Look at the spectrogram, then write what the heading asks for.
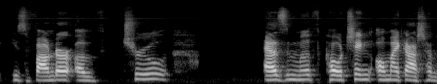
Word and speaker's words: azimuth: and you were very you were correct in the last pronunciation pronunciation it's Azimuth all the points on the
